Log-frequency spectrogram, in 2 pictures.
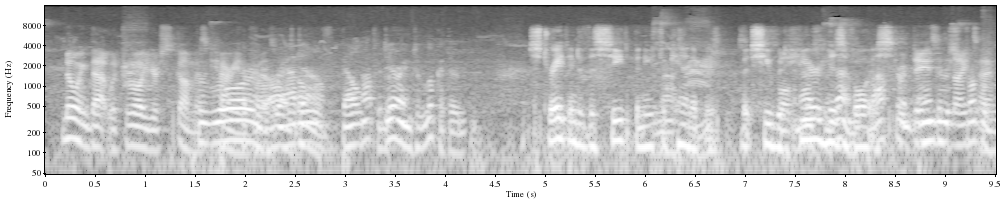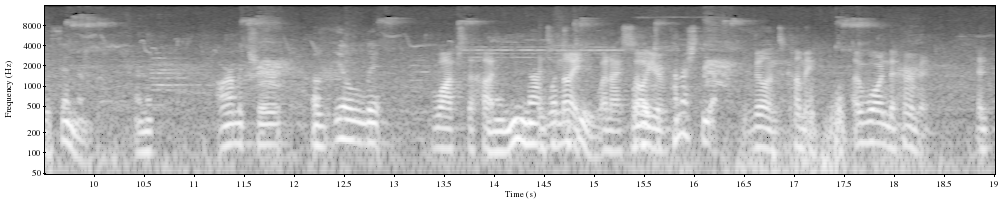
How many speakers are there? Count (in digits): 4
